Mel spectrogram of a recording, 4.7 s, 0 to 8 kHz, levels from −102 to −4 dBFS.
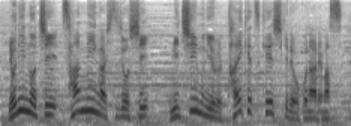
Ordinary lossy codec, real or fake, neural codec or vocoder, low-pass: none; real; none; none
